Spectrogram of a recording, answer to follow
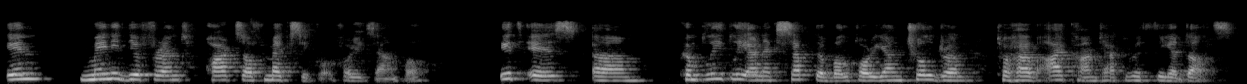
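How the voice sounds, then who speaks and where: An older man from Turkey, speaking natively, giving a measured lecture-style talk with many pauses. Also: high-pitched, darkish tone, echoey room, highs cut off. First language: Turkish. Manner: measured, explanatory, with frequent "uh" pauses. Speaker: panel speaker. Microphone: video call.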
